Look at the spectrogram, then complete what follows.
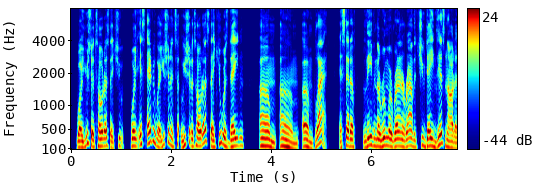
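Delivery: normal talking voice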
